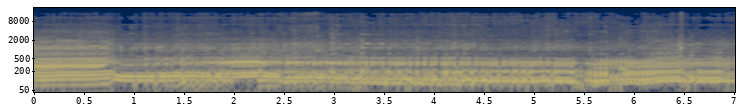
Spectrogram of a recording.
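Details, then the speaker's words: Honda CB360 twin found abandoned, carburetors just cleaned, choked first start and ridden around yard without air filters: uneven lumpy stumbling beat, won't rev out; poor running, owner blames missing air filters. "you can hear it it won't rev out foreign with this thing"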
